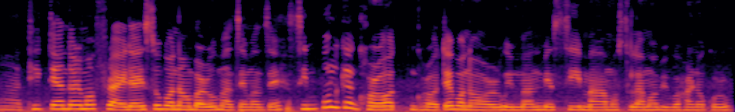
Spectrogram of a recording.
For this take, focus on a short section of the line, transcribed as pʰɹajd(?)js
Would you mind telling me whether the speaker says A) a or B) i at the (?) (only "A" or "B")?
A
